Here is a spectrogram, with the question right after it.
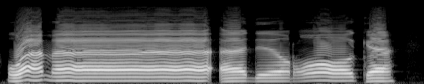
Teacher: Rohnya tebal, 2 harakat mad tabi'i.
